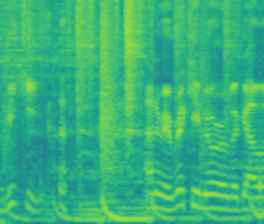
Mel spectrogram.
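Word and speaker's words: Riky: Ricky spelled with R-I-K-Y. It's Ricky.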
